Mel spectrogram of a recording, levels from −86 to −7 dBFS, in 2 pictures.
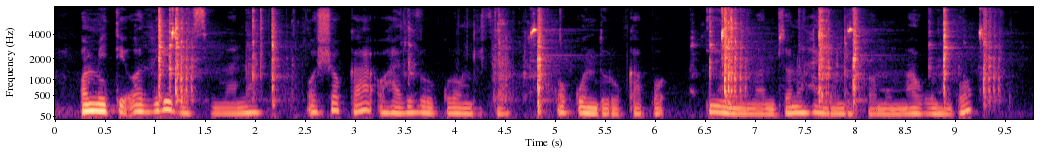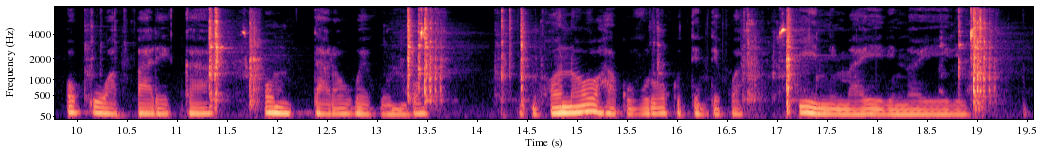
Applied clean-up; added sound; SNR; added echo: none; Bicycle; 2 dB; none.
